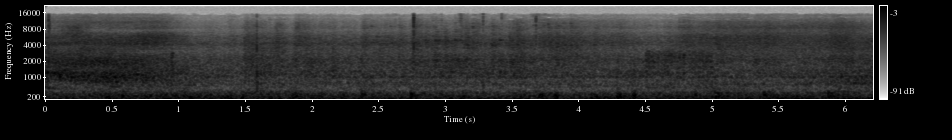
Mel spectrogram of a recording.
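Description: Freight train of tank cars and covered hoppers rolling past below, a steady low rumble mixed with wind on the microphone.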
